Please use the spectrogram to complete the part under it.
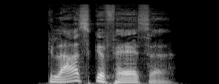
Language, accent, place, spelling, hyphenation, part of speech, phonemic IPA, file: German, Germany, Berlin, Glasgefäße, Glas‧ge‧fä‧ße, noun, /ˈɡlaːsɡəˌfɛːsə/, De-Glasgefäße.ogg
- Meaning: nominative/accusative/genitive plural of Glasgefäß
